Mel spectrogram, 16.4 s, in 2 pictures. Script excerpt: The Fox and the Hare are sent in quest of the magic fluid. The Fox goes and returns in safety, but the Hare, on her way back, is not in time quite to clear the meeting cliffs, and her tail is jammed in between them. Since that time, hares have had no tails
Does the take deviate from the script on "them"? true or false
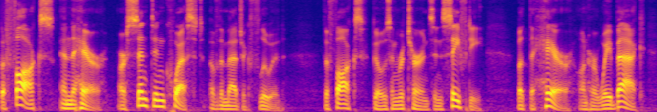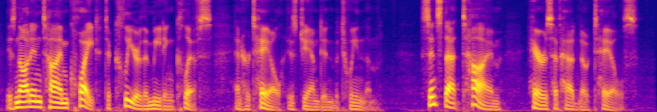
false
